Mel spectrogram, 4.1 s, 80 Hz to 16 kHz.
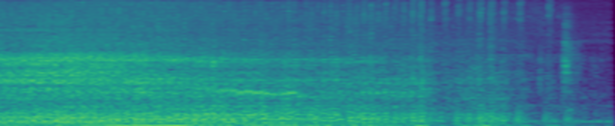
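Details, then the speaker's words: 1989 Jeep Cherokee 4.0L I6 (Renix, AW4) just after installing a new DieHard Platinum AGM battery: engine idles loud and uneven, then tapers down over a few seconds; owner attributes the hunting idle to the computer recalibrating after battery disconnection. "now uh you'll have to excuse the Jeep for sounding like the battery's been disconnected for a couple hours so the computer's got to recalibrate"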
